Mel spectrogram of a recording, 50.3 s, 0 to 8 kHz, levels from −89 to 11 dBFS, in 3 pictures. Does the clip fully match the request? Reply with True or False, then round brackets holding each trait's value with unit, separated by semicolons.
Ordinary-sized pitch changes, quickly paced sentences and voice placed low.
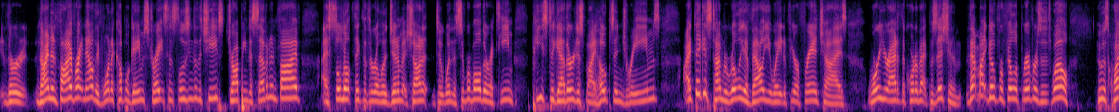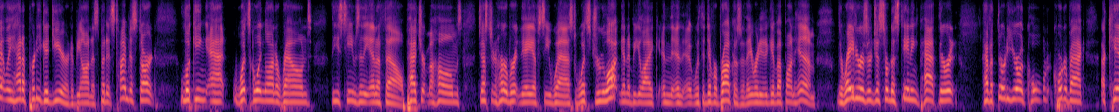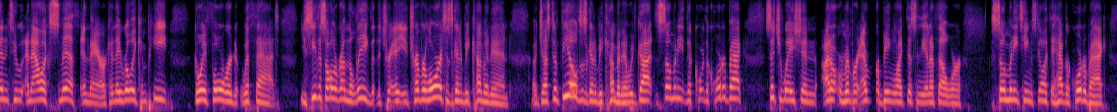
False (4.1 semitones; 250 wpm; 210 Hz)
